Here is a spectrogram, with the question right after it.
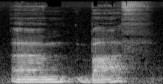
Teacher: You don't use your pita swara, your vocal cords. Bath. It's just breath. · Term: voiceless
